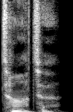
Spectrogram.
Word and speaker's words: Tartar: Yet European writers increasingly spelled and pronounced the term as Tarta, consciously or unconsciously, invoking Tartarus, the Greek conception of hell, the abyss beneath Hades, where the wicked suffered eternal punishment.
